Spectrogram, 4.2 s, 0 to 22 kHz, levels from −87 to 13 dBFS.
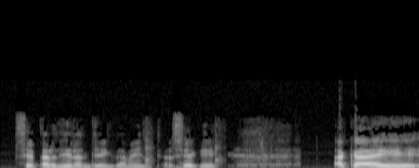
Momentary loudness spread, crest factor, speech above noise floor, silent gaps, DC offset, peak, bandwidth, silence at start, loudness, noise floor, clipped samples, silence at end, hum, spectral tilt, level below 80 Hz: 19 LU; 20 dB; 32 dB; none; under 0.1%; 0 dBFS; 7.4 kHz; 0.2 s; -18 LUFS; -50 dBFS; under 0.1%; 0 s; none; -5.5 dB/octave; -62 dBFS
